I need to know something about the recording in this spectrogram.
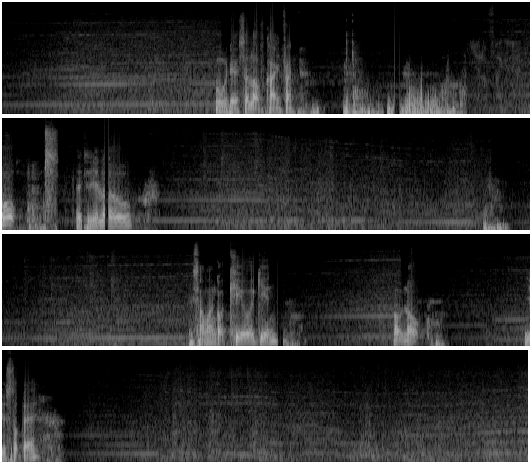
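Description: A racing car engine roars and whines, rising and falling in pitch as it shifts gears.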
